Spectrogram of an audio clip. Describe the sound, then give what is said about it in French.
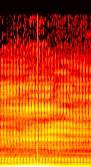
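A tattoo machine's needle buzzes in a tattoo studio with a steady, low electric drone rich in harmonics. It holds at a constant level, with a few faint bumps partway through. “Est-ce que vous entendez le bruit de l'aiguille?”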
